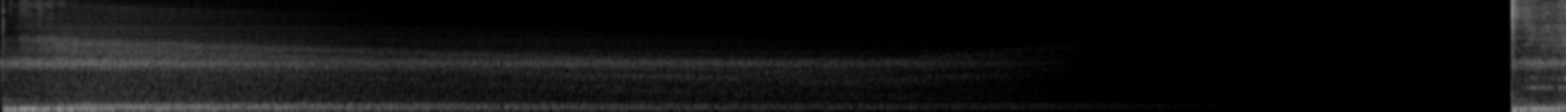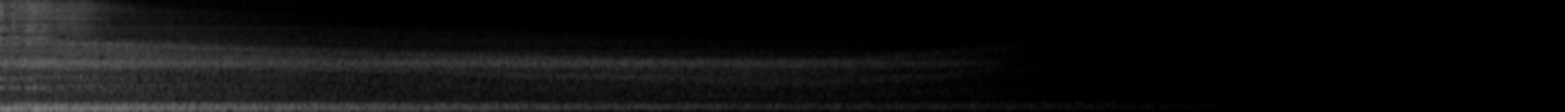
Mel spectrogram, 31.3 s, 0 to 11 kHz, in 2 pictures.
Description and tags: Designed cinematic drone - winter strike - far away and airy - x2.
design, drone, fi, fiction, sci, science, sound, sweep, tone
